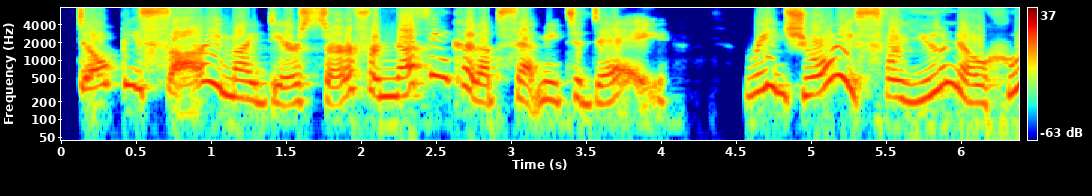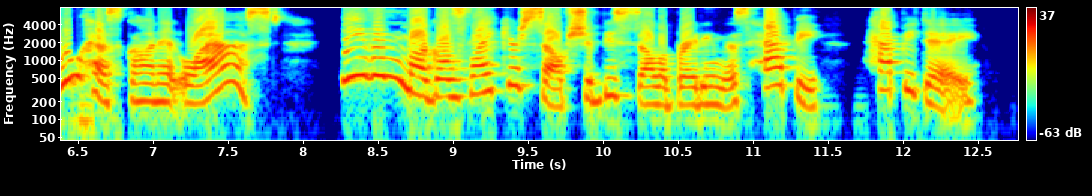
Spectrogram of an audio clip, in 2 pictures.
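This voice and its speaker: Using a squeaky, put-on character voice, a woman speaks in a high pitch with a cheerful tone. Her pitch swings very widely at a moderate pace while her loudness stays very even. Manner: cheerful, joyful.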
